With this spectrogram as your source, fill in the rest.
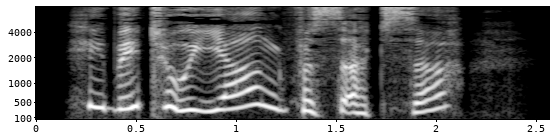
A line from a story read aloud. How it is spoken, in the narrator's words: Teenie said, her voice full of pleading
